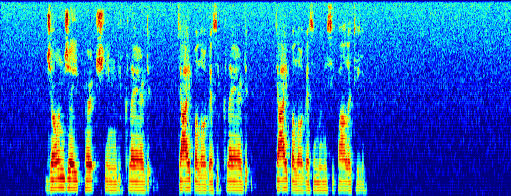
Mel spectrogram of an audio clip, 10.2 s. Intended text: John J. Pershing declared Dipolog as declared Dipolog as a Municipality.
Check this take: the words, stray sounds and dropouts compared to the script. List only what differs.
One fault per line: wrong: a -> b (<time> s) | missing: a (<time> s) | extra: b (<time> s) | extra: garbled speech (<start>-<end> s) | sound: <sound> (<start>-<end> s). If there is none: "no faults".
no faults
